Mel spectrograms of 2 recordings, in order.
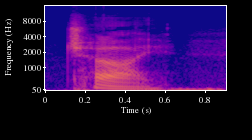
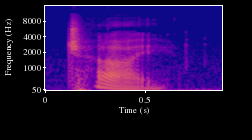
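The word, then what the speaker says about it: چاي: je Jamea Jamea Okay, we have che che as in church, chai. So, it's pronounced che che chai chai, tea.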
